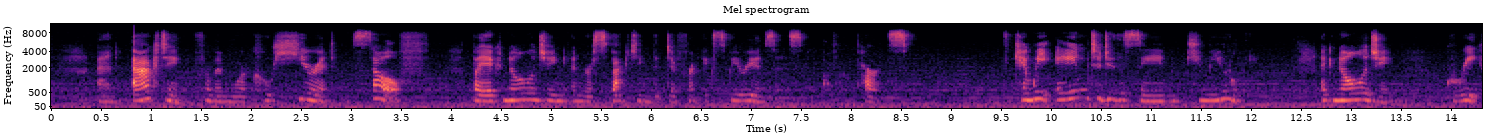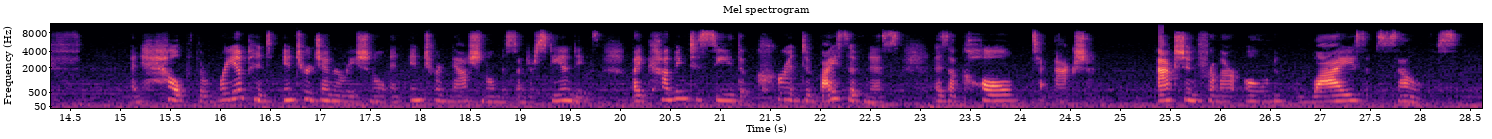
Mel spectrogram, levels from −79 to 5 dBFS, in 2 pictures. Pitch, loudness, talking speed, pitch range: 195 Hz, -22 LUFS, 110 wpm, 170-215 Hz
